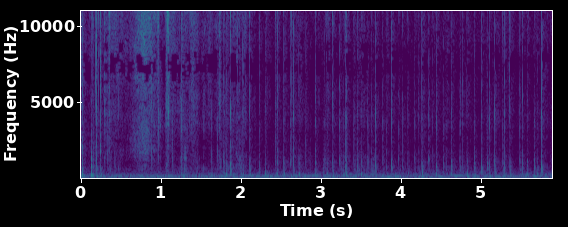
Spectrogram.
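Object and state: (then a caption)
Paper-wrapped cardboard gift box. A small, hollow cardboard gift box wrapped in white polka-dot paper with a green bow is held up and tapped and scratched with fingertips and nails. Quick, dull taps and soft papery scratches patter steadily, with most of the sound low and muffled and almost nothing bright. Each tap stops dead with no ring.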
